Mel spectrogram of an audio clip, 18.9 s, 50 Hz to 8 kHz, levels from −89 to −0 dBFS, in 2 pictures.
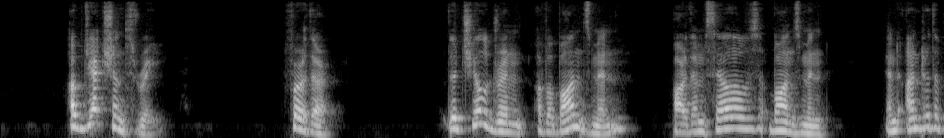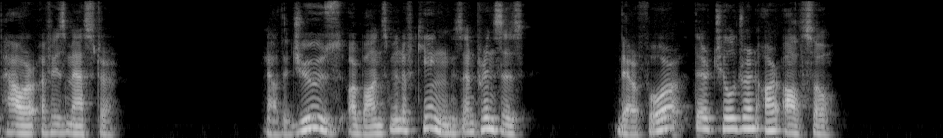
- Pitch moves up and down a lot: Yes, wide, 7.4 semitones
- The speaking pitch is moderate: Yes, medium, 155 Hz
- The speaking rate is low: Yes, slow, 100 wpm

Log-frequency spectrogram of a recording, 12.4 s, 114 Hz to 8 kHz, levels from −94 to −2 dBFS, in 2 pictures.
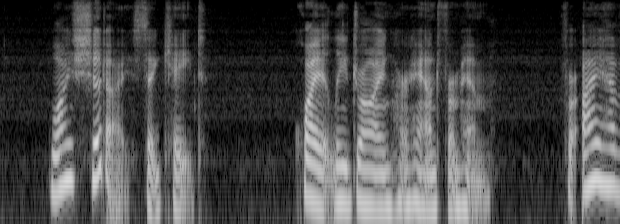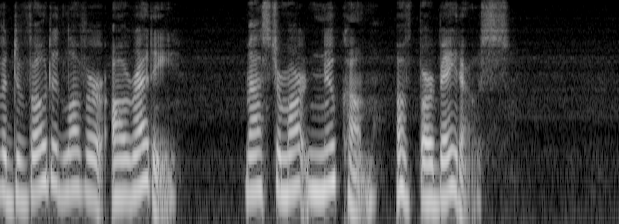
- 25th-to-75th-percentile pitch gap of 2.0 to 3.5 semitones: No, average, 4.2 semitones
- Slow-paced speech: Yes, slow, 110 wpm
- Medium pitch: No, high, 205 Hz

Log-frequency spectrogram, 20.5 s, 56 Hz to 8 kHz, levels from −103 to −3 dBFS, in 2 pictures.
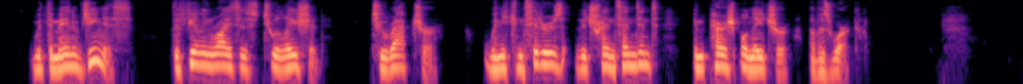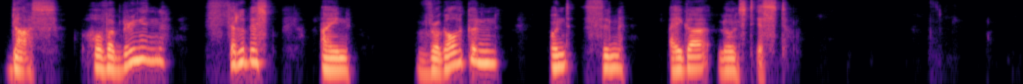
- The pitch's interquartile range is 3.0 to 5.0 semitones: Yes, average, 4.0 semitones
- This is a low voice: No, medium, 150 Hz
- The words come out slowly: Yes, slow, 95 wpm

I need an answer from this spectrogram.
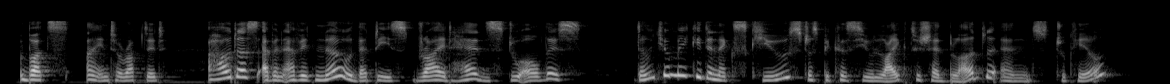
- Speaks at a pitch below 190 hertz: No, high, 200 Hz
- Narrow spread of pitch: No, average, 5.1 semitones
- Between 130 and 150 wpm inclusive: No, average, 160 wpm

